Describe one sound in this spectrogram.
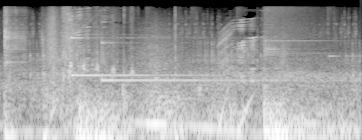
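A bright electronic chime rings out.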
